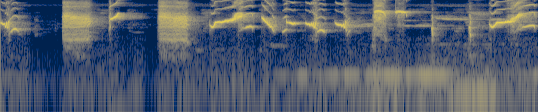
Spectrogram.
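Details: Song of an Oriental magpie-robin for therapy of a bird that stopped singing after moulting; harsh buzzy notes alternate with fast twittering whistles and slides, delivered in a busy, almost continuous stream.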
